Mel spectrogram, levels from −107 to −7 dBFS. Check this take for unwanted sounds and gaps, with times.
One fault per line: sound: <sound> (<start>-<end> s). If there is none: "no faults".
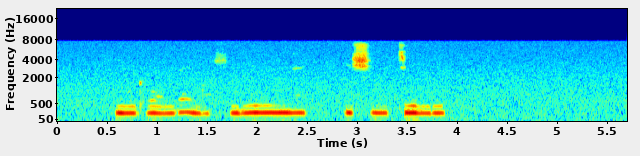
no faults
